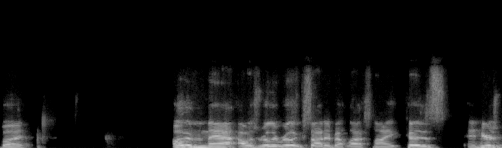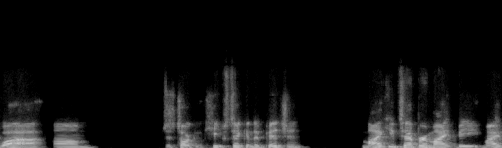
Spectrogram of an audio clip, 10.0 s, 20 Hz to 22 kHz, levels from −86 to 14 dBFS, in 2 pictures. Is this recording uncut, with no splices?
yes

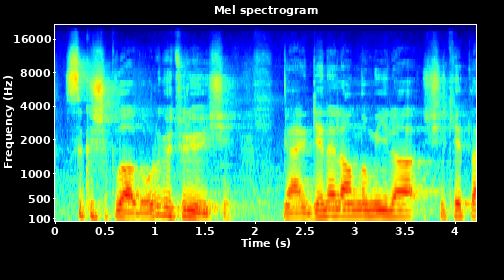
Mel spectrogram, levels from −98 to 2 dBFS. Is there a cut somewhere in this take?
no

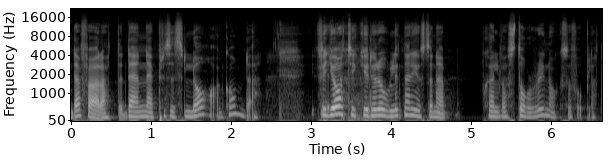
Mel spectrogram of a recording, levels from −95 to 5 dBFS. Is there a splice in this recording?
no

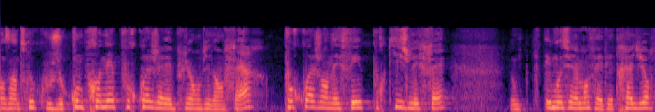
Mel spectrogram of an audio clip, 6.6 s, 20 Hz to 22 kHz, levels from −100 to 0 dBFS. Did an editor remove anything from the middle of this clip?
no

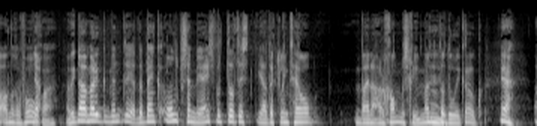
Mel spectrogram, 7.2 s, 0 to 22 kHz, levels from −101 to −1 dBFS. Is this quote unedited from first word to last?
yes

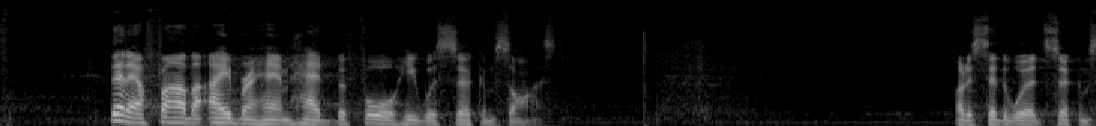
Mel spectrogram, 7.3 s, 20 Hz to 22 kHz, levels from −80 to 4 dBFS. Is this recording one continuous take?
yes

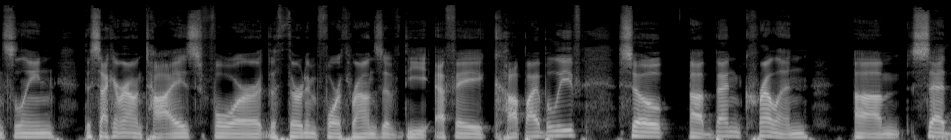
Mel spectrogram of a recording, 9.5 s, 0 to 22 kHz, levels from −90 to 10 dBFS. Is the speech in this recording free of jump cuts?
yes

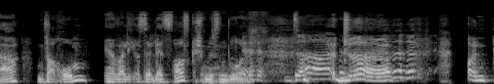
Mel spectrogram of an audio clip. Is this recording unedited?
no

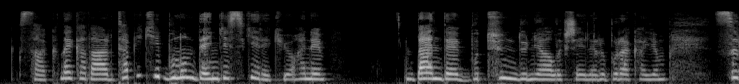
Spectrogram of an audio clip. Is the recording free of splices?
no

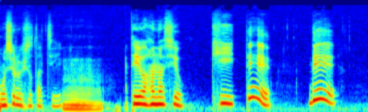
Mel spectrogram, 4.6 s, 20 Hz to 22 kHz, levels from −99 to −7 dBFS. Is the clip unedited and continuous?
yes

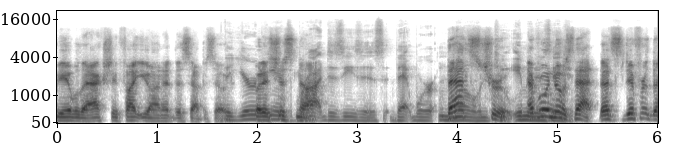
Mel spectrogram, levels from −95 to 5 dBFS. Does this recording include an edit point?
yes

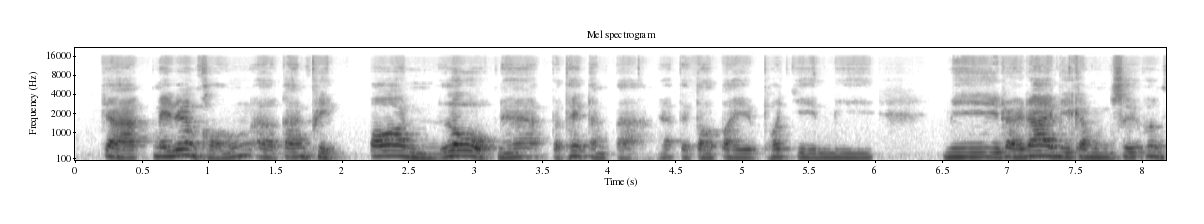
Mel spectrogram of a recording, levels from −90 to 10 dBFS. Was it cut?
no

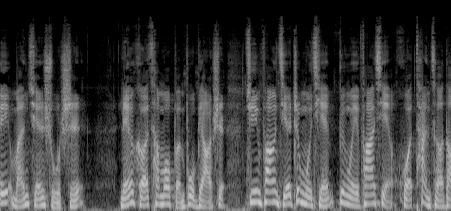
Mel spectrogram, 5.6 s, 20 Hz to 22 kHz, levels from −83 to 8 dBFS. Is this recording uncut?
yes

